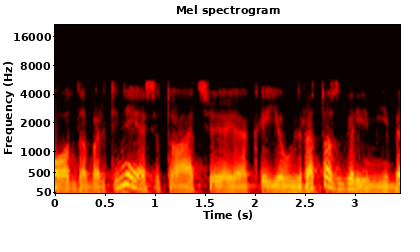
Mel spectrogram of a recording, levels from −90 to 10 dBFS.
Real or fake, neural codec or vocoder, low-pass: real; none; 5.4 kHz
